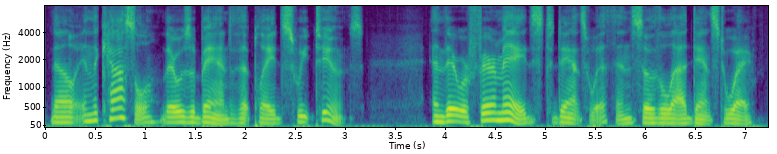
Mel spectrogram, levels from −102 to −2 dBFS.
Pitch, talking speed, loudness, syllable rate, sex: 125 Hz, 215 wpm, -17 LUFS, 5.4 syllables/s, male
